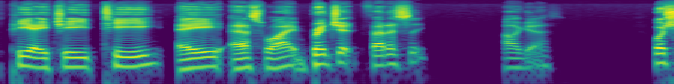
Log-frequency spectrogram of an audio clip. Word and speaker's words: Phetasy: As one person tweeted, I think you pronounce her last name as Phetasy. It's P-H-E-T-A-S-Y.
